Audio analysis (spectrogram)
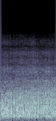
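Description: An AGL helicopter flying over a runway at a rally stage, its rotor and engine making a continuous broadband roar, steady and fairly close, with nothing else heard.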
